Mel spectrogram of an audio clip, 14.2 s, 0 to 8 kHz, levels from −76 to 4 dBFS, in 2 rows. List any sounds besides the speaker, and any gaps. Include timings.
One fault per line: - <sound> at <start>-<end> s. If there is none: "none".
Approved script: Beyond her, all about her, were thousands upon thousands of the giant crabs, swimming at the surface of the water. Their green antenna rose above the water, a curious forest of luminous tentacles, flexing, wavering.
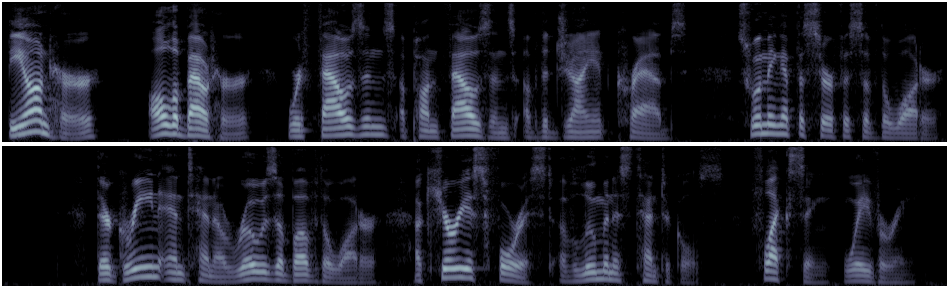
none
